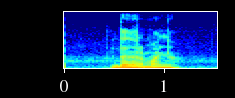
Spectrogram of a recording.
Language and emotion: Russian, neutral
